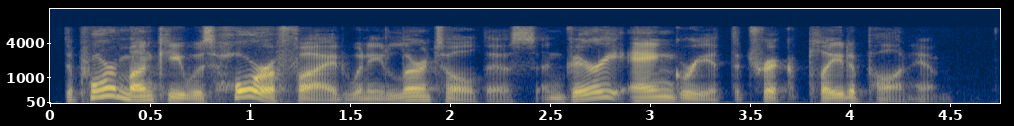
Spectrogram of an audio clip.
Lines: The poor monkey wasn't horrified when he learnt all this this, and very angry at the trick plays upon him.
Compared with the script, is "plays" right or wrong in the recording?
wrong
